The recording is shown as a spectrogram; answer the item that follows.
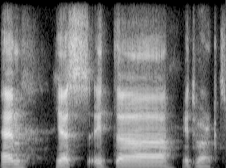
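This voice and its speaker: Against a quiet background, a man speaks with a fairly low pitch and ordinary pitch variation. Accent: Flemish. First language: Dutch. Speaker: researcher of folk customs. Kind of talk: lecture. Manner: halting, many fillers.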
